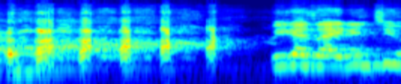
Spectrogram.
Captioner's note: laughs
